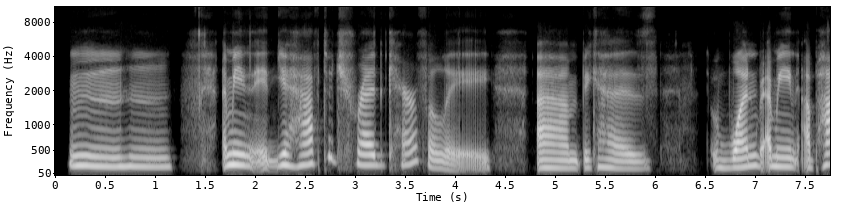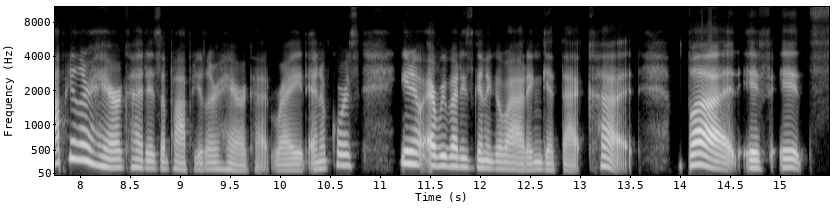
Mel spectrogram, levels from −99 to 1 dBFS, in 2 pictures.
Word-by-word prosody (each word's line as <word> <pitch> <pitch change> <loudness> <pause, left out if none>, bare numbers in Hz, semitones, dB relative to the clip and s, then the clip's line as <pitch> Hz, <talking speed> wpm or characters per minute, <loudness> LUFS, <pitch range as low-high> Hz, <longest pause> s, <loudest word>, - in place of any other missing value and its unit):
Mhm. 180 -2 0 0.5
I - - +1
mean, 210 -2 +3
you 215 - +5
i - - -1
have 210 +5 +1
to 360 -2 -5
tread 205 -6 0
carefully, 195 - -4 0.4
uh, 155 -1 +4
because 145 -3 -3 0.6
one 165 +5 +2
I - - +4
mean, 180 -2 +1
a - - 0
popular 285 - +2
haircut 165 - 0
is 140 -1 -4
a 135 - -3
popular 130 0 -5
haircut, 110 -5 -7
right? 110 0 -3
And, 130 - -3
of 145 - -7
course, 205 -1 -3 0.4
everybody's 195 -7 +3
gonna 150 -3 -1
go 135 -1 -2
out 120 -2 0
and 130 +3 -3
get 120 -2 -6
that 105 -2 -5
cut. - - -1 0.6
But 210 -10 +7
if 150 -1 -1
it's, 165 -4 -2
165 Hz, 140 wpm, -22 LUFS, 140-200 Hz, 0.6 s, But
